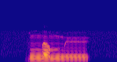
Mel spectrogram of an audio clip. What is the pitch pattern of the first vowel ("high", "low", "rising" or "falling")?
high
